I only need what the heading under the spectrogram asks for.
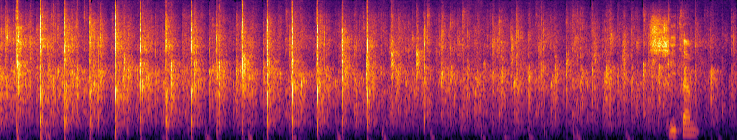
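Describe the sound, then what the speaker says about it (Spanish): Audience members at a supercomputing event in Europe clap in distinct, evenly spaced claps that thin out, ending with a brief voice nearby. "un fuerte aplauso a los tres antes de acabar de finalizar"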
